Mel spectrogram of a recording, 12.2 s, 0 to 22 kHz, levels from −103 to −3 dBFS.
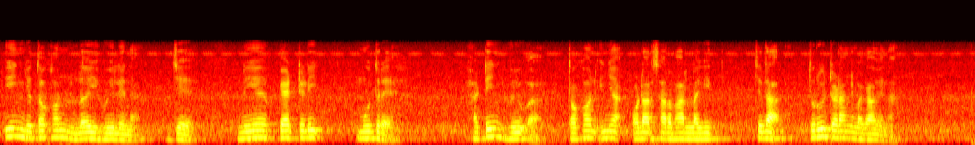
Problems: constant background noise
